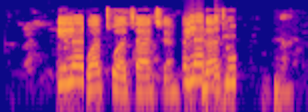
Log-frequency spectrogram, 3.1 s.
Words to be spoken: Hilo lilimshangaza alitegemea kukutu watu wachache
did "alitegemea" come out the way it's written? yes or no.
no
